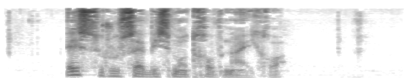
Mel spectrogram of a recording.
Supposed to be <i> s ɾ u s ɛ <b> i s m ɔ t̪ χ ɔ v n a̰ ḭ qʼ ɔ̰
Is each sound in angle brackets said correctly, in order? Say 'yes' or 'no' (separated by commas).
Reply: no, yes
